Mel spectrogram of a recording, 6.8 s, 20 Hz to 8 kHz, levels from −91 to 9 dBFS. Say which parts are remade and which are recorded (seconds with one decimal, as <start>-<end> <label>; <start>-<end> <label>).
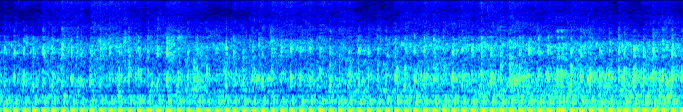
0.0-1.7 recorded; 1.7-2.3 remade; 2.3-6.8 recorded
